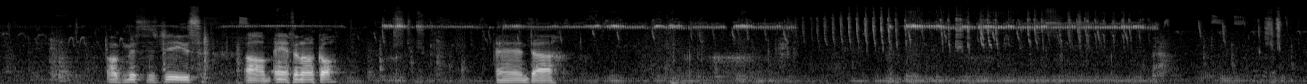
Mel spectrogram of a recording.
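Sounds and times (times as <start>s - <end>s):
faint low wing hum: 0.0s - 13.0s
rapid ticking: 1.1s - 13.0s
hummingbird whistling trill: 2.2s - 13.0s.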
